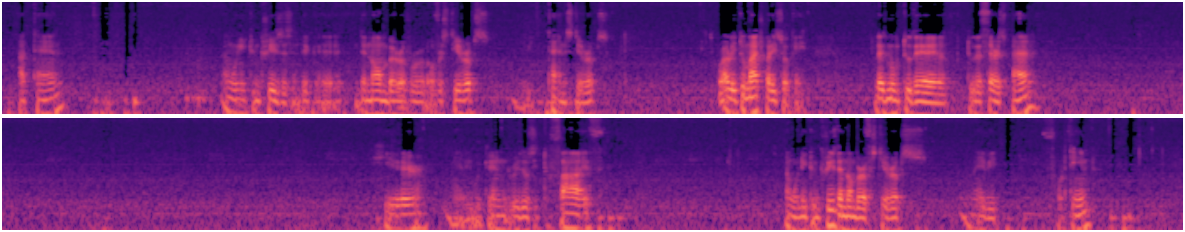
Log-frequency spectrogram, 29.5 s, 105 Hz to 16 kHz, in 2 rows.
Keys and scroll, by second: 1.0 1, 1.4 Return, 6.3-7.2 typing, 22.1 5, 22.2 Return, 28.0 1, 28.5 4, 28.7 Return.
